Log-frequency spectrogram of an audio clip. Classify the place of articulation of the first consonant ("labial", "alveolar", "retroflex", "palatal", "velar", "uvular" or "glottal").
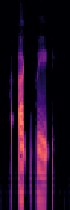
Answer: glottal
